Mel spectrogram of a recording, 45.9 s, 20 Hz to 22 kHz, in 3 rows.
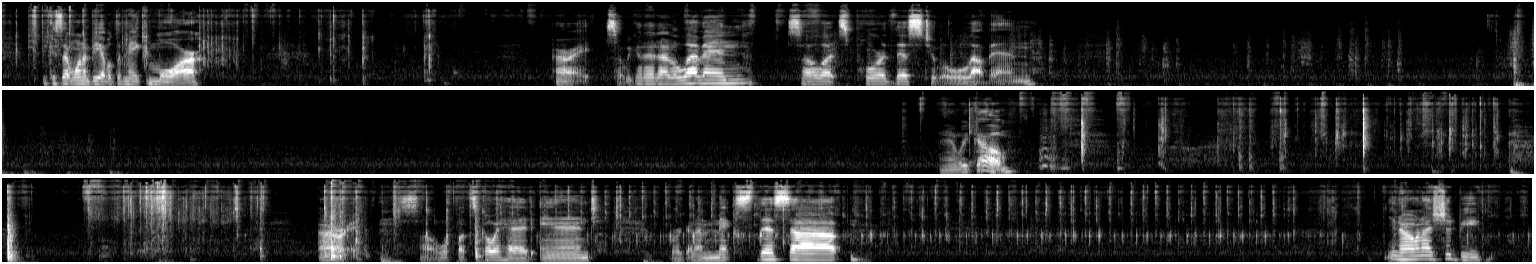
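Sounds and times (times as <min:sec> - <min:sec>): plastic cups clicking and tapping: 0:00.0 - 0:02.6, 0:33.1 - 0:45.9.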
